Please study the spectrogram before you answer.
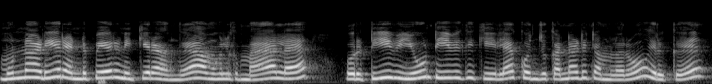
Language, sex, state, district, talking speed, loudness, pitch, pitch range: Tamil, female, Tamil Nadu, Nilgiris, 120 wpm, -13 LUFS, 275 Hz, 250-300 Hz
